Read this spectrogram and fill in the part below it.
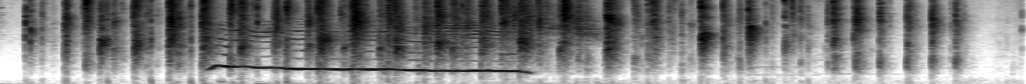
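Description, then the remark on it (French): A round of applause, many hands clapping in quick, dense, irregular bursts, with a steady tone sounding in the middle stretch and then fading clapping toward the end. “Vous savez quoi, j'ai envie de vous applaudir.”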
